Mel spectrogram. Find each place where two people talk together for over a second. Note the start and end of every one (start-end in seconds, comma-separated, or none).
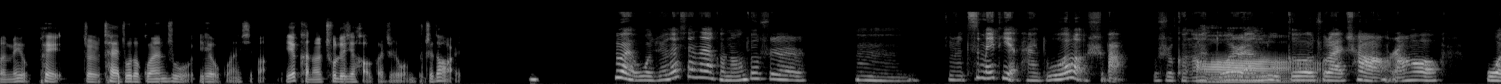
11.9-13.3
